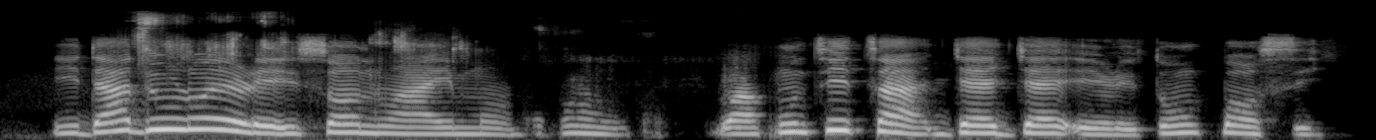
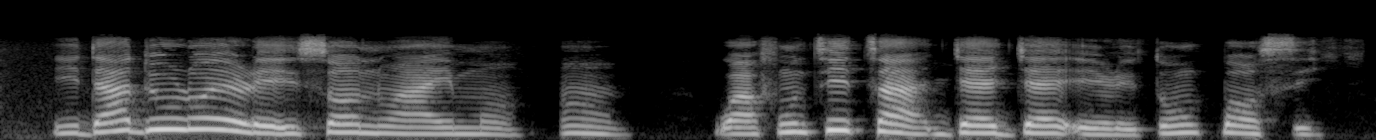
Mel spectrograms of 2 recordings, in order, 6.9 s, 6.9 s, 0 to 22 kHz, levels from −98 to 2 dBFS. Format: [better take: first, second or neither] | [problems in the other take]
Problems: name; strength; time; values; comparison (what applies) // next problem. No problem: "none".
second | noise reduction (neural mask model Resemble Enhance denoiser)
